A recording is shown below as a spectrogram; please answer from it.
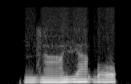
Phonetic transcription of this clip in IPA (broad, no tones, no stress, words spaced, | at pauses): nzãvʲaɠo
